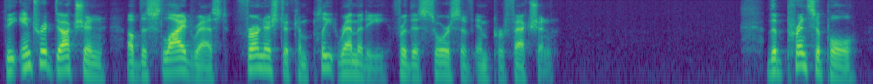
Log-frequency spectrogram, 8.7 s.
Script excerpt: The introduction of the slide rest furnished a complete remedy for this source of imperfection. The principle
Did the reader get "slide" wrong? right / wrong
right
